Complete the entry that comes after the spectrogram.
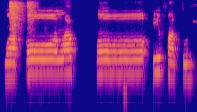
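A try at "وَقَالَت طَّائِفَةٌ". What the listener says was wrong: Ya, to-nya panjangkan lagi 4 sampai 5 harakat. Jadi lamnya jangan terikut tebal karena udah mau to-nya ketemu to-nya tebal, jadi lamnya terikut tebal ya, jangan terikut tebal. Waqalat ifatun.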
